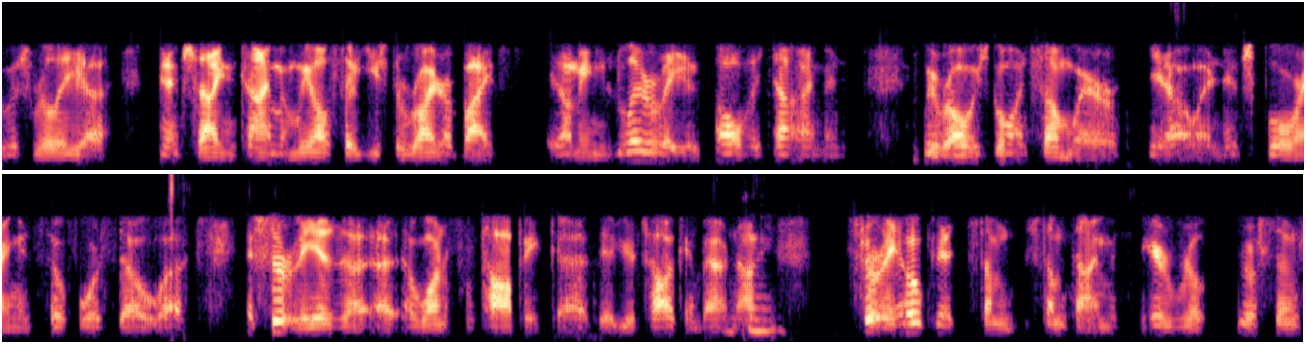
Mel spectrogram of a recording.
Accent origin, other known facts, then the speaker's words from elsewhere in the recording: Columbus, Ohio, United States; now in Lancaster, United States; I was a kid back in the 50s, and I live in Lancaster now, but I was born and raised in Columbus, specifically German Village back in the 50s.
